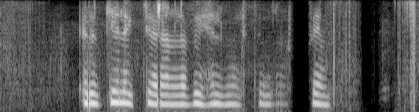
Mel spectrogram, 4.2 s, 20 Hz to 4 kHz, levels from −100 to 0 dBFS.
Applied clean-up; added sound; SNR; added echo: neural separator model SepFormer WHAM!.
